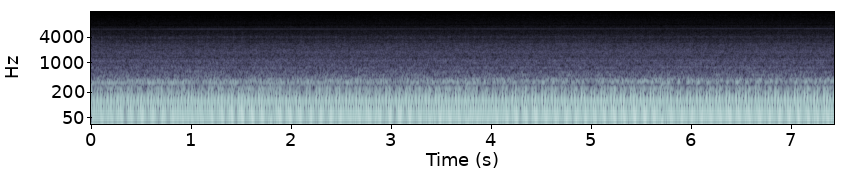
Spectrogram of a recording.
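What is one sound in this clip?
A truck engine rumbles steadily at a low pitch.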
